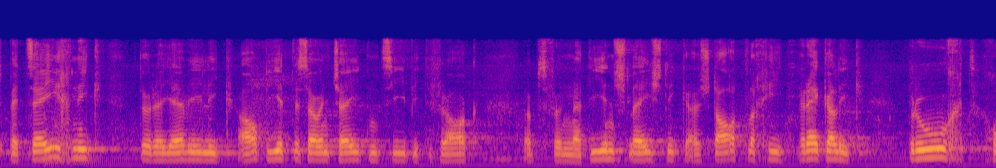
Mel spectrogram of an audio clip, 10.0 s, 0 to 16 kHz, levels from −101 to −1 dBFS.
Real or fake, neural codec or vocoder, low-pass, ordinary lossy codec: real; none; 7.2 kHz; MP3, 96 kbps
